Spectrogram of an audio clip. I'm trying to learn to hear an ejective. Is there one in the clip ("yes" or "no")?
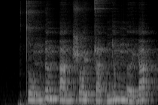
no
